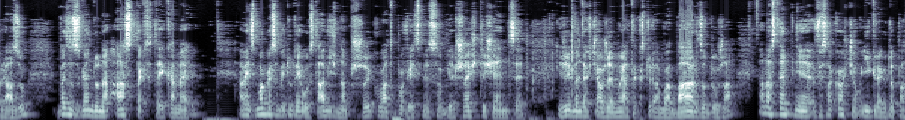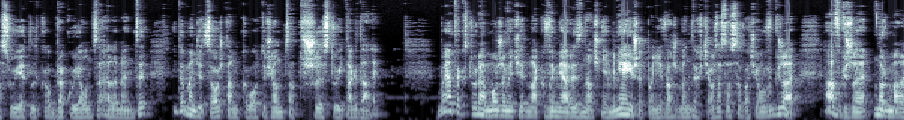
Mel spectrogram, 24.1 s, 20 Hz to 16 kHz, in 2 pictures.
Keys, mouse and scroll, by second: 3.7-5.0 drag, 5.1 click, 6.8 6, 7.0 0, 7.6 0, 8.0 Return, 11.0-18.9 drag, 21.6 shift+middle click.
